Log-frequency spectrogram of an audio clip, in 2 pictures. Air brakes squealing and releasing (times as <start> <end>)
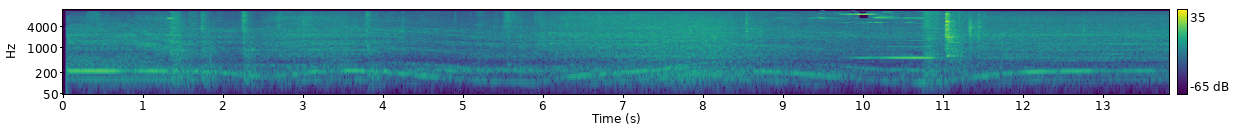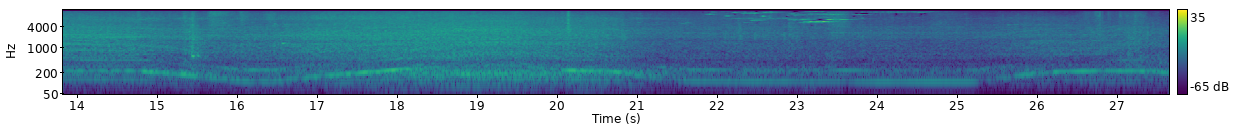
9.2 11.3, 21.6 24.8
